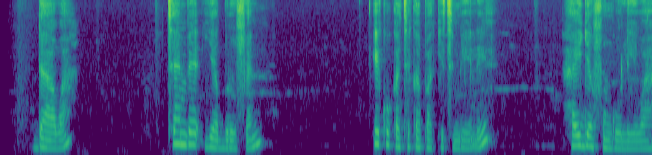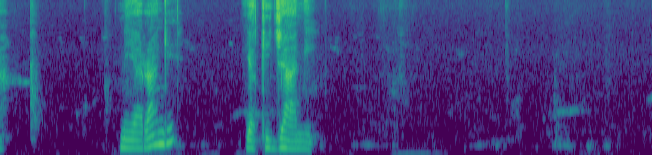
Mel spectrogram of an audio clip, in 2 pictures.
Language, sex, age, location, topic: Swahili, female, 36-49, Kisii, health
